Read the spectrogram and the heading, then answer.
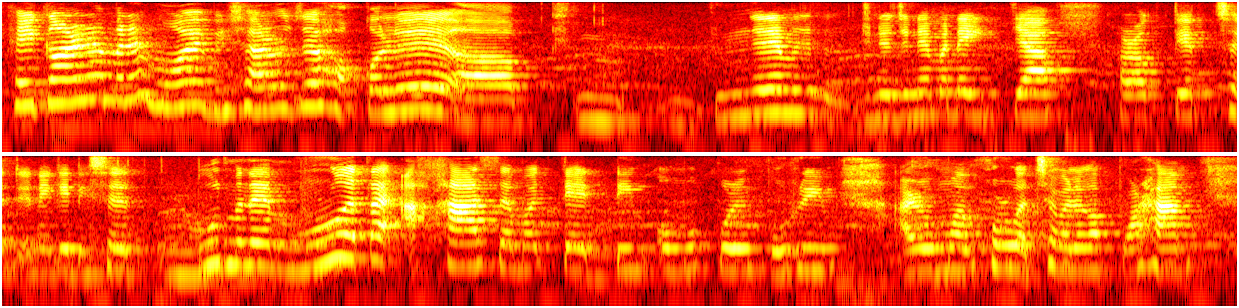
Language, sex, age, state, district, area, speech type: Assamese, female, 18-30, Assam, Nalbari, rural, spontaneous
